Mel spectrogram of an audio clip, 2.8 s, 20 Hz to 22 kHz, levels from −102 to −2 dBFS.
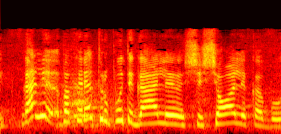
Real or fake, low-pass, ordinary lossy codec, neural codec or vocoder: fake; 9.9 kHz; MP3, 48 kbps; vocoder, 22.05 kHz, 80 mel bands, Vocos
